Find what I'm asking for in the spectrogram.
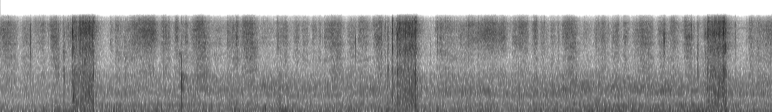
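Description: A dealer shuffles a deck of playing cards at a casino table game, close to the microphone. Three sharp riffle bursts come about three seconds apart over continuous soft rustling and sliding of cards.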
